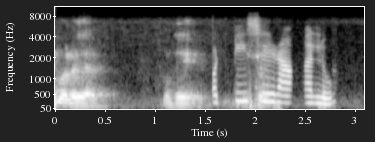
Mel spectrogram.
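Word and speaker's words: पोट्टी श्रीरामुलु: Spelling बोलो यार मुझे। पोट्टी श्रीरामल्लू।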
